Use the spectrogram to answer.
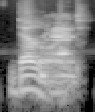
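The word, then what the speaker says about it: bdelloid: Speller 53, your word is deloid. Deloid. Can I have the definition, please? Deloid means relating to a class of rotifers that are entirely made up of females and found in freshwater habitats. Deloid.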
